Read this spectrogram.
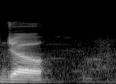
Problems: continuous background conversations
